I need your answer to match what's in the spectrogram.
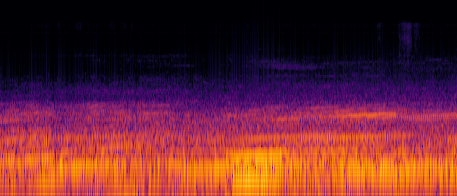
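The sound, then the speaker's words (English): A car engine rumbles steadily, then revs up partway through, its pitch climbing and the roar growing louder before holding at a higher drone until the end. No one speaks. “That his car? Yeah. Now, that's a dope car.”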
